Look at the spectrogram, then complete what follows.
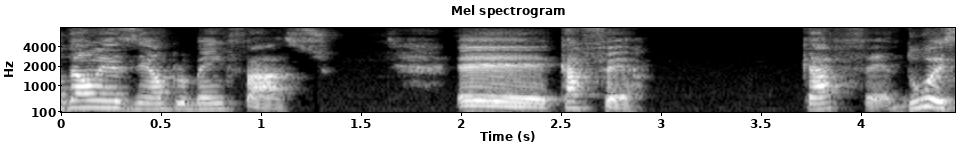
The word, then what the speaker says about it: café: um exemplo bem fácil café café duas sílabas café café Qual é a forte claro que é o fé então é uma oxítona última sílaba tônica então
